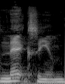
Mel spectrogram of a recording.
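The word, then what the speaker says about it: NXIVM: saw in multiple articles it is pronounced nexium just like the antacid piggybacking on in a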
